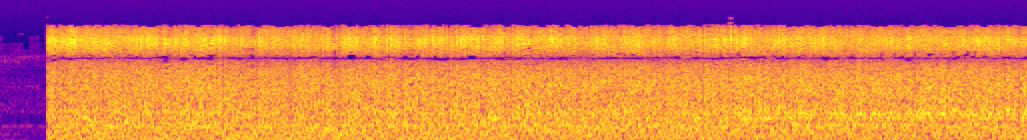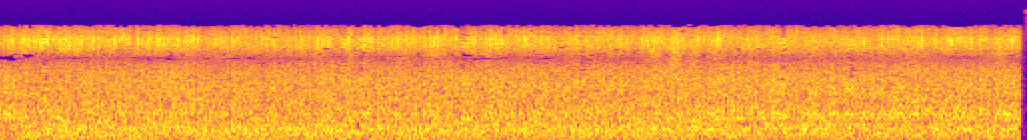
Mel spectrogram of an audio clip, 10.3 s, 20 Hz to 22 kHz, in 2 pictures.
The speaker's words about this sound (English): here's the ambient noise inside the cockpit of an F/A-18 Super Hornet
